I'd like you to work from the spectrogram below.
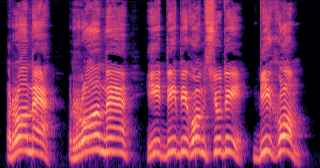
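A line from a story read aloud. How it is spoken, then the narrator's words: Shout. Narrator (Ukrainian): Вона крикнула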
